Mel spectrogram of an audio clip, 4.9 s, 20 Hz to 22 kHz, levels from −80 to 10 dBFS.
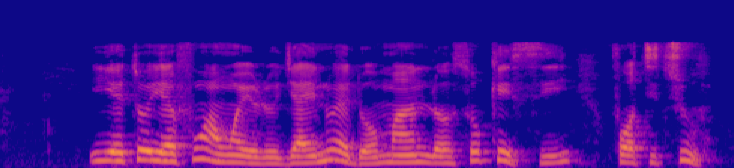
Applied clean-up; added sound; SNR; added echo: none; none; none; none.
